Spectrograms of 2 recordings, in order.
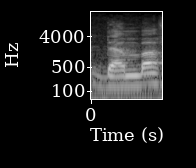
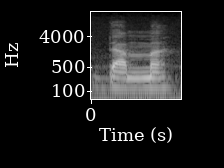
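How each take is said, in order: First: The middle has an m followed by b. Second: The middle has a long m with no b. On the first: This is the Dagbani form of the name. "we say Damba Festival, that is in in in Dagbani" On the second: This is the Mampuli form of the name. "if it is Mampuli we say Damma"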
